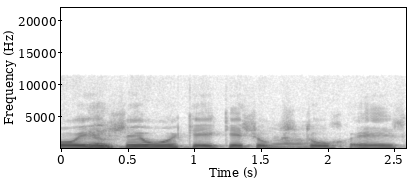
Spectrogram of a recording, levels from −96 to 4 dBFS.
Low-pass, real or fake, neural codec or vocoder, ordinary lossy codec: none; real; none; none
